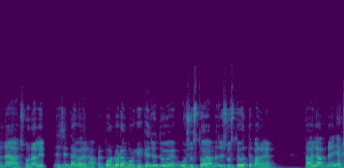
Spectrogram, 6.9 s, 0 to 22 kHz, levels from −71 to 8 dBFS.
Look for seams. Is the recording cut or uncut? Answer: cut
